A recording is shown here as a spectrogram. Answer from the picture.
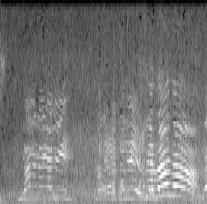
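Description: High-pitched voices calling out in drawn-out, rising and falling cries, over the steady rush of a small creek running past.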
